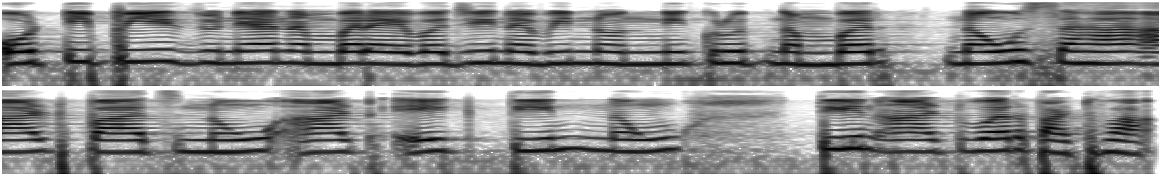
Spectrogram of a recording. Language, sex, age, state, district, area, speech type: Marathi, female, 18-30, Maharashtra, Buldhana, rural, read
